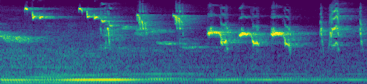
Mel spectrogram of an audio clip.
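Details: Oriental magpie-robin in lively, fully developed song packed with learned phrases: varied high whistles, slurred notes and sharp chirps in quick irregular bursts, over a steady low electrical hum.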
